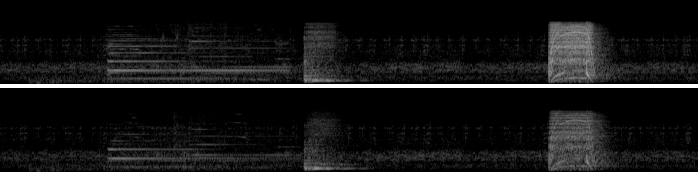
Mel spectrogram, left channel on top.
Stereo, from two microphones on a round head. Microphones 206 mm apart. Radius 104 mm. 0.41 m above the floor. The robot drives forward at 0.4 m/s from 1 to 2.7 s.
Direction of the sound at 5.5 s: 40° left (ahead or behind).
